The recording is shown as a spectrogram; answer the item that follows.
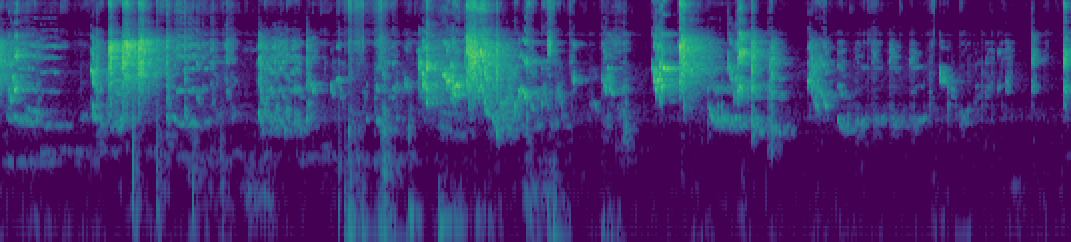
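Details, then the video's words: Two ringneck parrots kept in a cage talking to each other, heard as fairly quiet bursts of hoarse, scratchy chatter and squawks separated by short gaps. "Speaking Parrots in Cage"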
